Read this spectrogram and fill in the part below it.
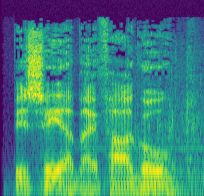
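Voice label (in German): Erzähler; Fargo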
